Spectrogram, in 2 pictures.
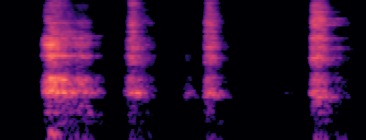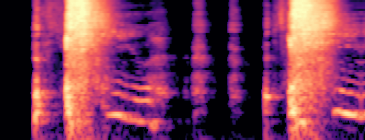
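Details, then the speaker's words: Exaggerated, acted cartoonish sneezing fit: several soft gasping inhalations build up, then two loud explosive sneezes, with repeated apologies ("I've got to sneeze... I'm so sorry") after failed attempts to hold sneezes back with a finger under the nose. "I've got to sneeze. I've got to sneeze. I'm so sorry. I'm so sorry."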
